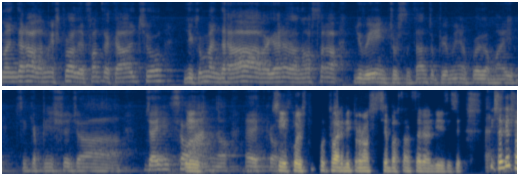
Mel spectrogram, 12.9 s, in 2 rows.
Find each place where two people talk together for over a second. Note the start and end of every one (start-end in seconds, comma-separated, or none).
none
